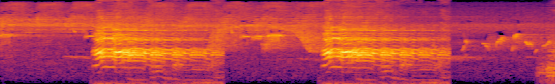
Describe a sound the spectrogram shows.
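Cartoon pigs squeal and grunt as they tumble.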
